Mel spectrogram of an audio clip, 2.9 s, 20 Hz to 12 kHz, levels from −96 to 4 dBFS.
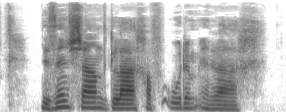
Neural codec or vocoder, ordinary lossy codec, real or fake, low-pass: none; AAC, 48 kbps; real; 10.8 kHz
